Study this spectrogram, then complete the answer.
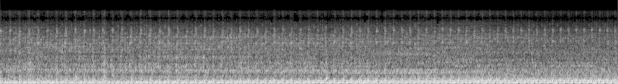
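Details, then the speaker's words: Old Ford truck after rubber fuel line and filter fitted, a fuel leak showing: fires up with a deep, steady low rumble, even firing, no knocks or misses; running normally. "Fire it up. We got a fuel leak. Oh, she's talking to us."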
